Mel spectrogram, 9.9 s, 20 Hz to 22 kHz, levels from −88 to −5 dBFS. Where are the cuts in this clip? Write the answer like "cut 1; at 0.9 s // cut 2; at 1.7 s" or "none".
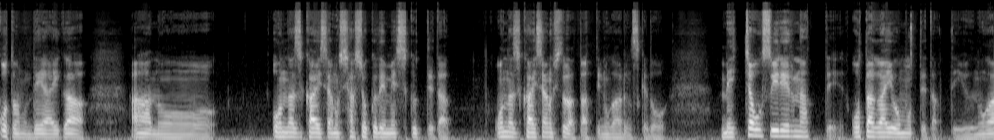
none

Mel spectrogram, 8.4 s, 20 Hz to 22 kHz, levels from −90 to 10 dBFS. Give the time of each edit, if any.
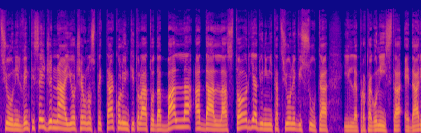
none

